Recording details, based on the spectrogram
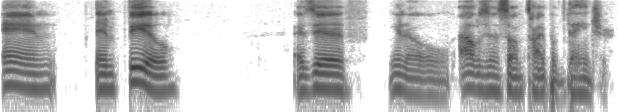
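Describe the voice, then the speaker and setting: A man's voice: on the low side, fairly even intonation, slow pace, a little mellow, no echo, clean studio sound. A man hosting a podcast, speaking candidly and emphatically straight to listeners in colloquial, streetwise phrasing, like a motivational monologue. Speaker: podcast host.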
